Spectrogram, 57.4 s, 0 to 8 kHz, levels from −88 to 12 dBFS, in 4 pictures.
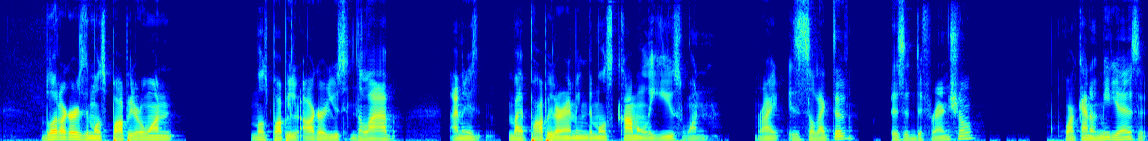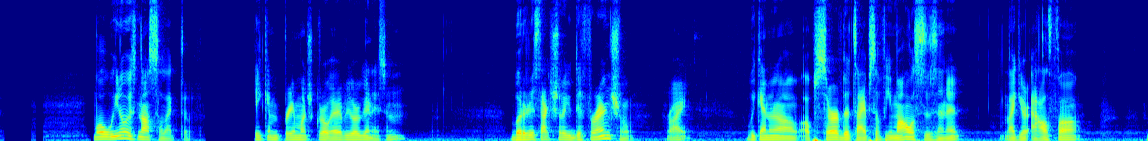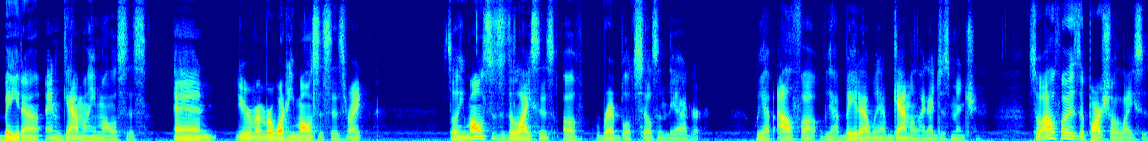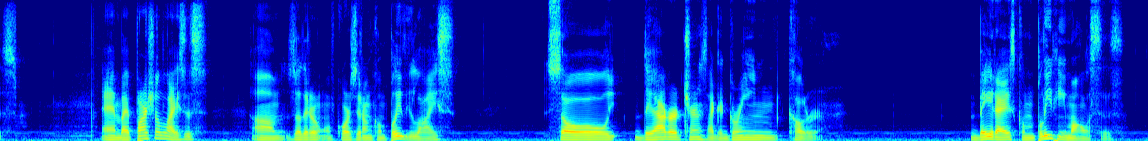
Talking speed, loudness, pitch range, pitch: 145 wpm, -27 LUFS, 95-115 Hz, 105 Hz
